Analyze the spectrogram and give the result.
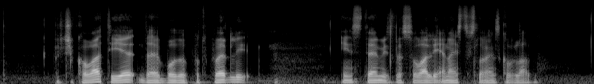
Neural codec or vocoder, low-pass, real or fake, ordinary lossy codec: autoencoder, 48 kHz, 128 numbers a frame, DAC-VAE, trained on Japanese speech; 19.8 kHz; fake; none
